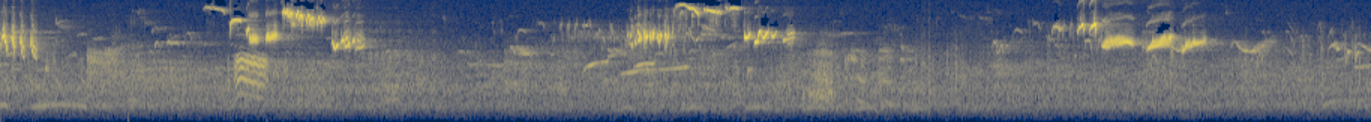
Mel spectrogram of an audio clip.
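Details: Robin song linked to mating: phrases of high, sweet twittering notes, short trills and thin whistles, delivered in three separate bursts with pauses between, over quiet background.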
